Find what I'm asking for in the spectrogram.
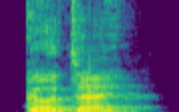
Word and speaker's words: Gotay: Gotay.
